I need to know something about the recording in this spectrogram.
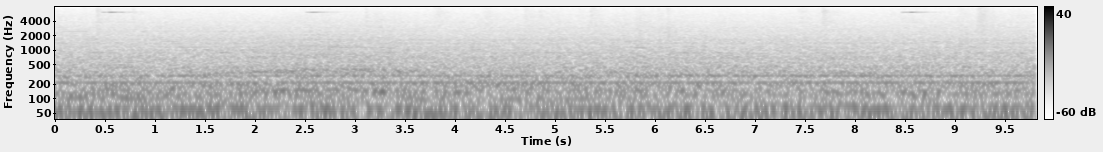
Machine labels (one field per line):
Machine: fan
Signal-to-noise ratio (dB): -6 dB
